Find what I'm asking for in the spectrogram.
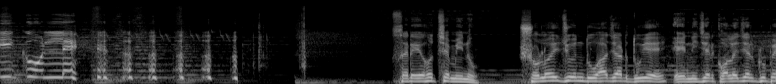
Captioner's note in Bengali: সশব্দ হাসি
